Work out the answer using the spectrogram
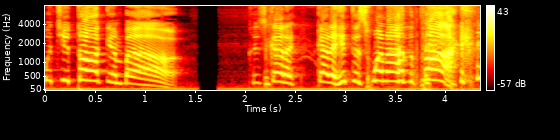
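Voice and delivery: put-on New York accent. Doing a good Staten Island accent, as the listener points out. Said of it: "That's your good Staten Island accent".

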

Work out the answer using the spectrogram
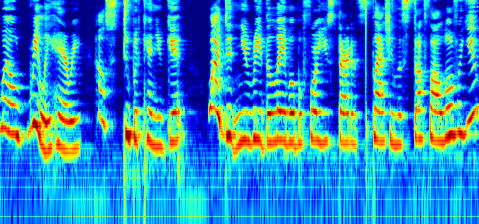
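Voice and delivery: crying out scoldingly. The mother scolds Harry in front of Matilda, crying out scoldingly. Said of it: "the mother cried".

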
